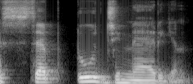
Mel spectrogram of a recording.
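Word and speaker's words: septuagenarian: Correct pronunciation क्या है? इसकी करेक्ट प्रोनंसिएशन है सेप्टोनेरियन। दोबारा सेप टू जेनेरियन।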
